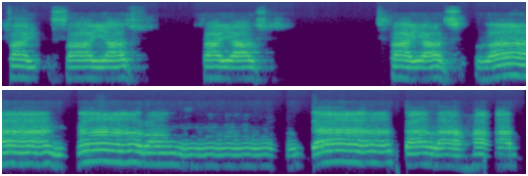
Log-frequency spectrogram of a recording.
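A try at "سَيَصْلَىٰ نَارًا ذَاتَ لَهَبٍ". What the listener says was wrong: Ya, lahabnya cepat di lahabnya nggak ada ayunan di situ. Sayaslana naron zata lahab. Ya, lahab, lahab itu ada pantulannya.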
